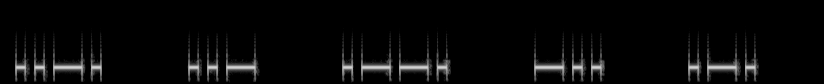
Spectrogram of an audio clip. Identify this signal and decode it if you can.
Morse code, heard as a keyed tone, about 13 wpm, spaced as for 7 wpm, 800 Hz. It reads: FUPDR
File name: LEZIONI / 7 GF9Z / 7 GF ws 12wpm 3140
